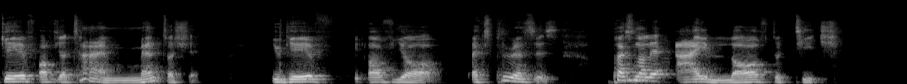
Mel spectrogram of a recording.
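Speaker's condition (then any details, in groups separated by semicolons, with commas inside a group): Stuttering; stutter first noticed by mother at age 8, lifelong; fear of speaking in high school, tried to skip own valedictorian graduation speech; prolonged sounds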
